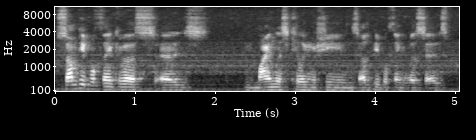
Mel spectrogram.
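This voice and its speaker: An online video ranter who works in the military speaks off the cuff to listeners, plain and matter-of-fact, hesitating as he works through his thoughts. His voice sits on the low side, dark in tone, at a moderate pace. Audio is poor, with background noise and a roommate close by.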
